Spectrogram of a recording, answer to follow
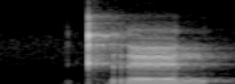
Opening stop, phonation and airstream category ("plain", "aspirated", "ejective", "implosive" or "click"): aspirated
